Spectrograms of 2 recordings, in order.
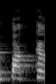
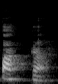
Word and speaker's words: পাক্কা: কি একই বিষয়কে আমরা জোর দিয়ে বলি কি পাকা মানে পাক্কা আসবো আমি ঠিক আছে দেখ তাহলে কি কখনো কখনো কি জোর জোর বিষয়টা আসতে হবে কি জোর জোর দেওয়ার জন্য শব্দের অন্তর্গত ব্যঞ্জনের উচ্চারণ উচ্চারণ কি দত্ত হবে কি হবে দত্ত মানে দুইবার দত্ত হবে ঠিক আছে দত্ত ব্যঞ্জন ব্যঞ্জন দিকটা বলে যেমন পাকা দেখ পাকা থেকে এটাকে জোর দিয়ে আমরা বলি পাক্কা পাক্কা এটাই হচ্ছে কি ব্যঞ্জন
